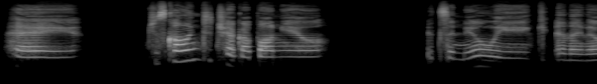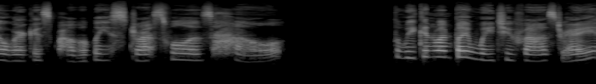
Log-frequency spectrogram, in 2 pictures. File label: voicemail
